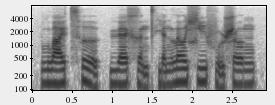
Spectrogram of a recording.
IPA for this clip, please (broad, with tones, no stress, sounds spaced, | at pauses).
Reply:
l w a˧˥ ɪ̯ t͡sʰ ɹ̩˥˩ | ɥ ɛ˧˥ x ə̰˨˩ n t̪ʰ j ɛ˦ n l ɤ˥ ɕ i˥ f ṵ˨˩ ʂ ɤ˥ ŋ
